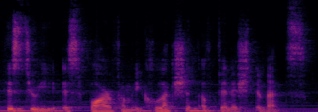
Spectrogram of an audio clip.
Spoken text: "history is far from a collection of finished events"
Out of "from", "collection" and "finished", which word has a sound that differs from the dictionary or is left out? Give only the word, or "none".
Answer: none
